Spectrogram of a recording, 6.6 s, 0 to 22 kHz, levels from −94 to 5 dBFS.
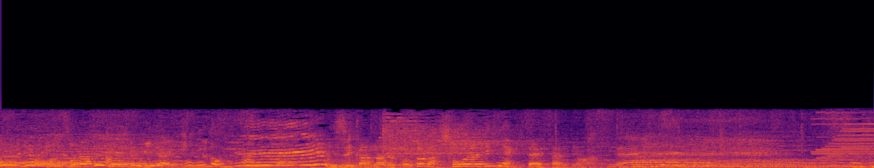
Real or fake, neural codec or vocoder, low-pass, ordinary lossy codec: real; none; none; none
